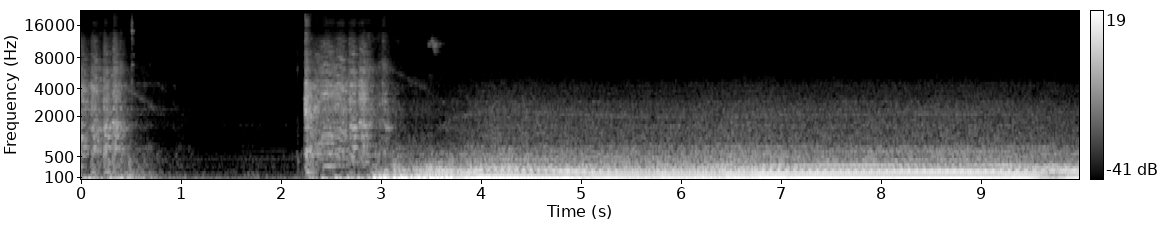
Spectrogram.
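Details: Nissan Skyline R33 after fitting a Walbro fuel pump and rewiring it with thicker wires through a relay, first startup after priming: cranks briefly, catches cleanly and settles into a steady, even idle; no leaks or smoke, running right.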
